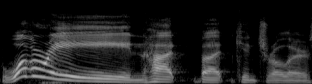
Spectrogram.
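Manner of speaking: usual speaking voice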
